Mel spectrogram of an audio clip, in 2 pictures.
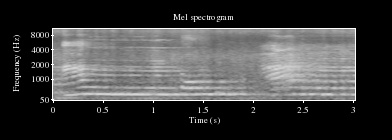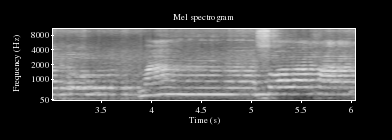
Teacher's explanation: disamarkan antara nun dan huruf berikutnya itu nyampur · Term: ikhfa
